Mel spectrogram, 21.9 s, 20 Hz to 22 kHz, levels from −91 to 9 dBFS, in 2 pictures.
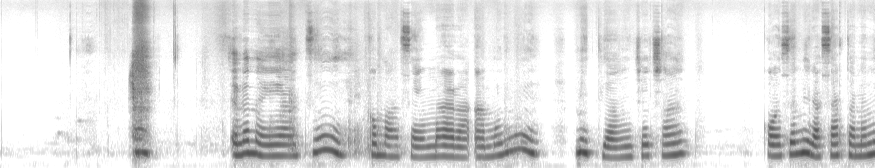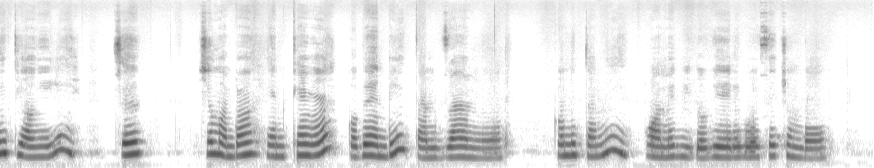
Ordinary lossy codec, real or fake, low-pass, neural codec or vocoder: none; fake; none; codec, 44.1 kHz, 7.8 kbps, Pupu-Codec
